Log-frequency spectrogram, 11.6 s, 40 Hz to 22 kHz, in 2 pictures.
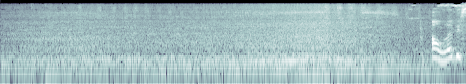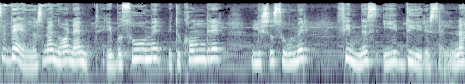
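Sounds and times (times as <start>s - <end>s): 
garbage truck engine droning while driving: 0.0s - 6.5s
road noise: 0.0s - 6.6s
speech: 5.4s - 11.6s.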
